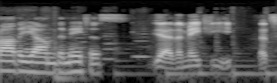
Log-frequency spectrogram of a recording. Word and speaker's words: Métis: Yeah, the Métis. That's how you Oh, pronounce the it, by the way. Métis.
